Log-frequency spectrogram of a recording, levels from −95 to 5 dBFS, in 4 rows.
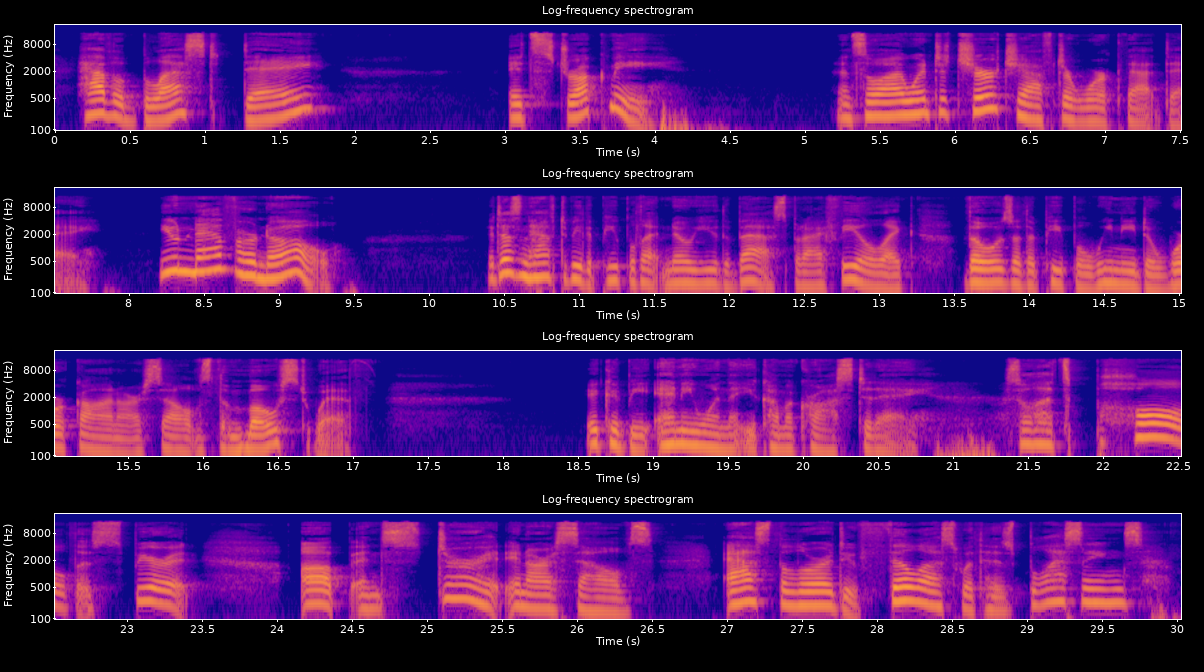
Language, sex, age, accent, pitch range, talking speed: English, female, 30-49, American, 155-230 Hz, 155 wpm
